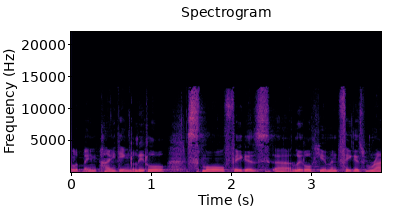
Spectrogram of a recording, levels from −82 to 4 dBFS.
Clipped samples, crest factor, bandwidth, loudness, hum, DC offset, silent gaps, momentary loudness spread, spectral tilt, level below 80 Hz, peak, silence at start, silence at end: under 0.1%; 16 dB; 13.5 kHz; -35 LUFS; none; under 0.1%; none; 4 LU; -5 dB/octave; -60 dBFS; -18 dBFS; 0 s; 0 s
